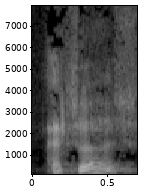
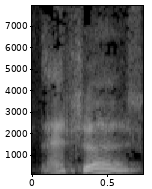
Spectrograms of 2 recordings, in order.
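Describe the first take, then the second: No difference in how they are said.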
